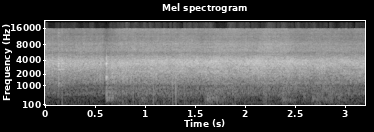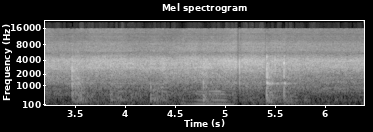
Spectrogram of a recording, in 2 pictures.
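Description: Chopped tomatoes sizzle and fry in a pan while squid adobo is being cooked, a steady crackling hiss with occasional clinks and stirring scrapes, close and without talk.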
